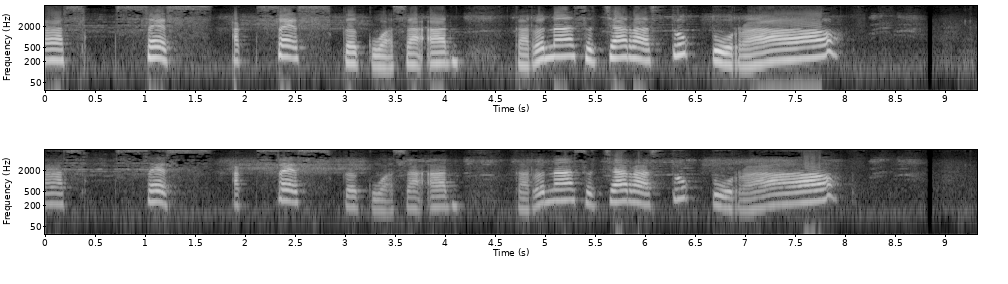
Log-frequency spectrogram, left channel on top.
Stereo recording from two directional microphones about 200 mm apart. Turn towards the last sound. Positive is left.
turn(degrees=35)  # may be behind; listen again after turning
